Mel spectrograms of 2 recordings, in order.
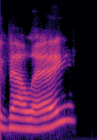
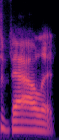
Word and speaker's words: valet: I think in this country we say valet. Is that right? In England, it's valet with a T.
